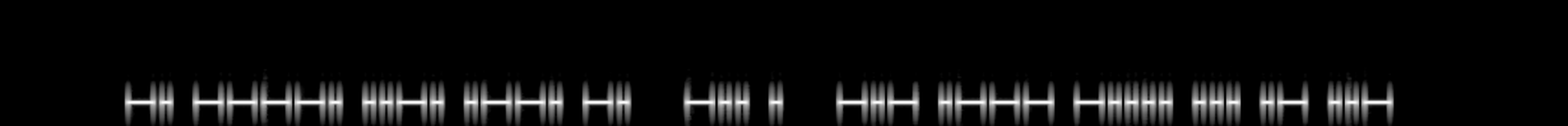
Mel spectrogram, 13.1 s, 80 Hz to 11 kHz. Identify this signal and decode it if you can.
Morse code, heard as a keyed tone, about 17 wpm, 700 Hz. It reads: N9FPN DE KJ6SAU
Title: USA Callsign DE Callsign 17wpm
